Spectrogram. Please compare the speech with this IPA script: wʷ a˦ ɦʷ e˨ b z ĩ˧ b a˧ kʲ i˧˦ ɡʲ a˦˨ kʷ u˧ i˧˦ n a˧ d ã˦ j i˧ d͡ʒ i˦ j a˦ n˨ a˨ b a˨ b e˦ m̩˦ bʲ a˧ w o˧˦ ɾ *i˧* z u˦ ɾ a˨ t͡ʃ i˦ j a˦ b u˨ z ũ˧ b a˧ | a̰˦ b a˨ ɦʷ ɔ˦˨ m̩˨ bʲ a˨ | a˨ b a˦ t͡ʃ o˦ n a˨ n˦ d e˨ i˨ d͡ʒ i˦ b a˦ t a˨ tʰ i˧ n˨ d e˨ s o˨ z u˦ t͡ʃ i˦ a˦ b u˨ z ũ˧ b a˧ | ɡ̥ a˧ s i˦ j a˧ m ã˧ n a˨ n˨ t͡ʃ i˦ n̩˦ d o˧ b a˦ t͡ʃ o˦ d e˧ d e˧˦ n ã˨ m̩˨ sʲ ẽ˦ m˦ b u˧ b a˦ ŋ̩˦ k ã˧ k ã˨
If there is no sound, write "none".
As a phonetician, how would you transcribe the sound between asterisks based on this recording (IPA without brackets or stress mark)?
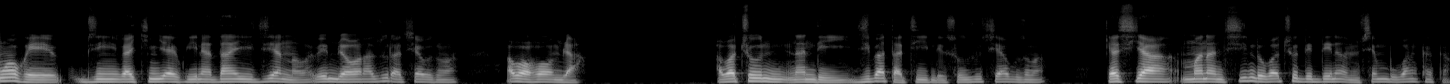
a˧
